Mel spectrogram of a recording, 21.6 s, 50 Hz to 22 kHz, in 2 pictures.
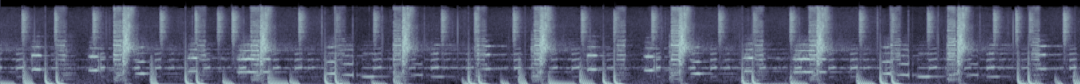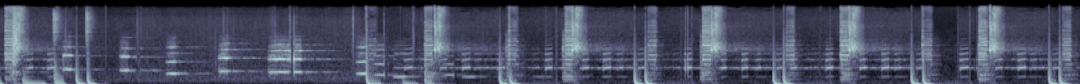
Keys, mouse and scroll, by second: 3.6-7.9 drag, 10.1-14.6 drag, 15.1-17.1 drag.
